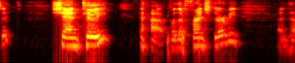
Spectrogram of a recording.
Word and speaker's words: Chantilly: and we're going to go to as i pronounce it chantilly for the french derby and what's the right way tom shanti shanti all right so you got to say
